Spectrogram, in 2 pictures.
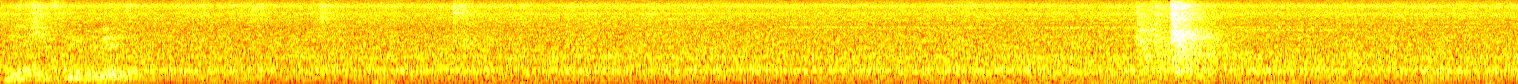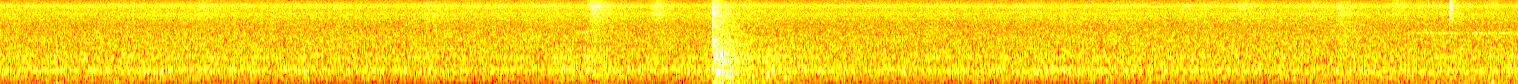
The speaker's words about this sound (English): I'll just come back because I have to open the door. The woman will come to clean.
